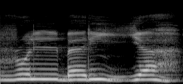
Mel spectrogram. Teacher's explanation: را کو ہیوی پڑھنا ہے. بریہ میں گول تا میں جو ہے وقف کی صورت میں جو ہے یہ گول تا جو ہے ہا ہو جائے گی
